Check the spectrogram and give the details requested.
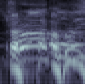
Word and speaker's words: Troccoli: my name but broccoli troli people how do I pronounce troli just like broccoli no way the song's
